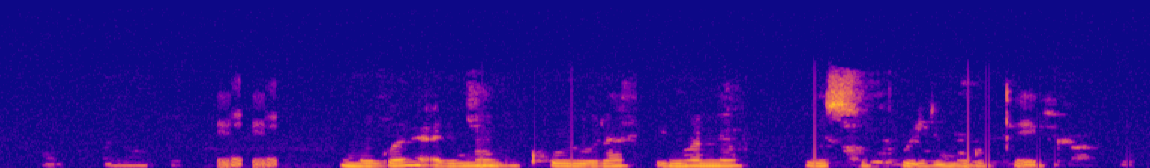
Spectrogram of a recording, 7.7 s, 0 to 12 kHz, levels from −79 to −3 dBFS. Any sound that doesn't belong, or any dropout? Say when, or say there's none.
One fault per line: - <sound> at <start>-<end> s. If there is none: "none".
- laugh at 1.5-1.9 s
